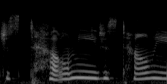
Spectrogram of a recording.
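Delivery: put-on holding back tears. Retelling a tense family moment, acting out a mother pleading for the truth while holding back tears. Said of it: "bawling my eyes, crying".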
